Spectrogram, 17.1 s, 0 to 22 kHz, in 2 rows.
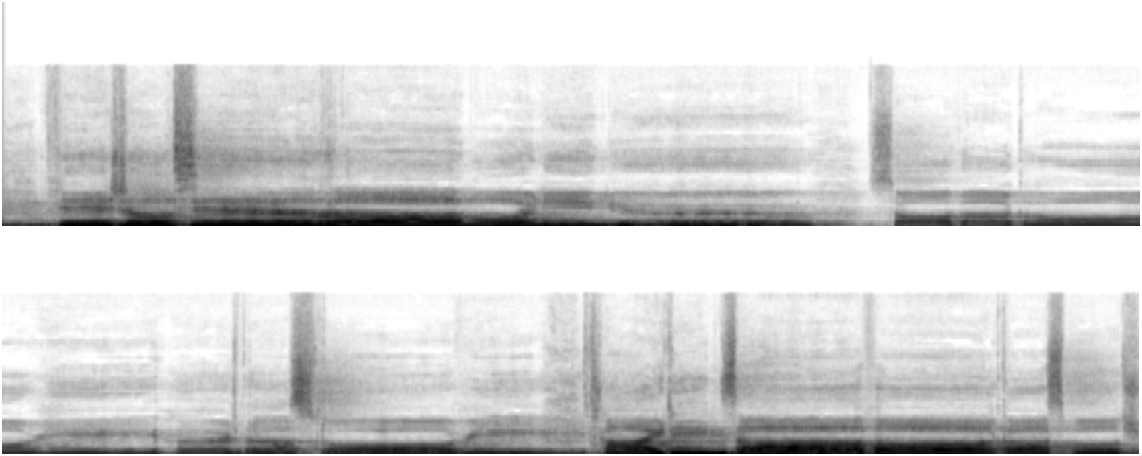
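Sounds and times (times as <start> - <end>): a cappella carol harmony: 0.0 - 17.0.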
